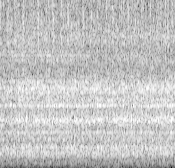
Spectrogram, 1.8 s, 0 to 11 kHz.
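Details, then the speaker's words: 1991 BMW E30 Touring at idle before an oil detergent treatment: light, quick ticking over a steady hum, even with engine speed, from sticking hydraulic lifters. "you can hear the ticking and that's the valve sticking they go up and down"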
